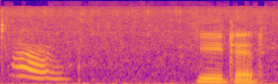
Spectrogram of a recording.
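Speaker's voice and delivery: ordinary delivery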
